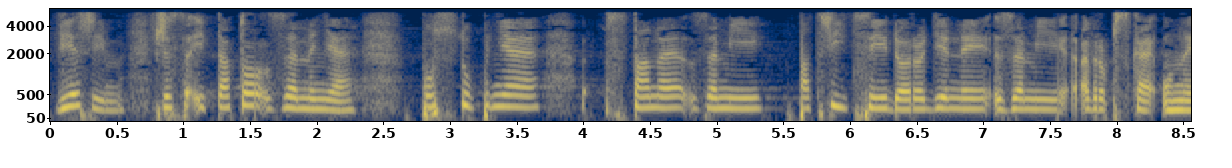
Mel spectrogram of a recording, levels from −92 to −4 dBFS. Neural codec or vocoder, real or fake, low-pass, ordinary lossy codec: none; real; 5.4 kHz; MP3, 48 kbps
